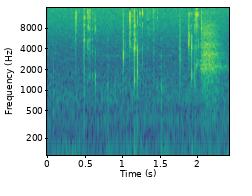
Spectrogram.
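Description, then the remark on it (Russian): Crunchy chewing of a person eating, picked up by microphones, with a string of sharp, irregular bites and crackles, then a brief softer rustle near the end. No one speaks. “сказала, что когда ты слышишь мое чавканье, которое да. ловит микрофоны, да.”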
